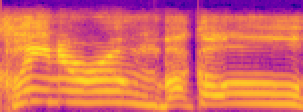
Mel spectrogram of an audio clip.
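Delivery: very high, squeaky put-on voice. Doing a Jordan Peterson impression that sounds like Kermit. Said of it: "when I do a Jordan Peterson impression, it sounds like Kermit".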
